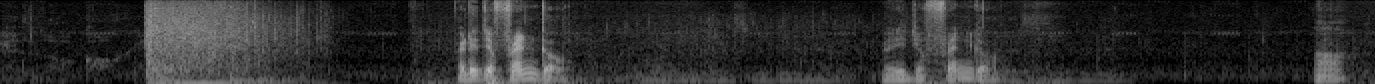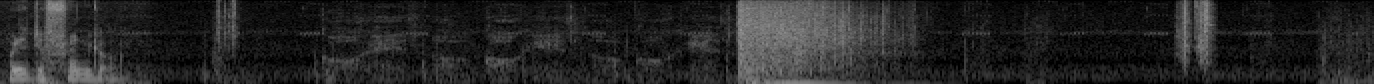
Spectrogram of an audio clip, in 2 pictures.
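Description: A rifle fires loud shots.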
